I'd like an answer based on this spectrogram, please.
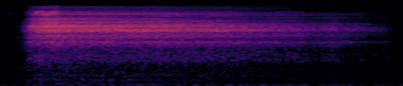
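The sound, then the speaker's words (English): A single deep inhalation during a guided meditation: a steady, airy breath drawn in for nearly two seconds, heard alone without any talking. “I invite you to take one final breath in,”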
